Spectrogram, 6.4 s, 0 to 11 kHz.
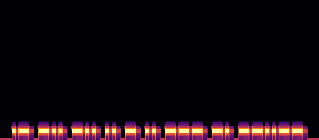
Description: Morse code, heard as a keyed tone, about 18 wpm, 750 Hz. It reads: ADDITION,
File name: Morse / 18WPM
